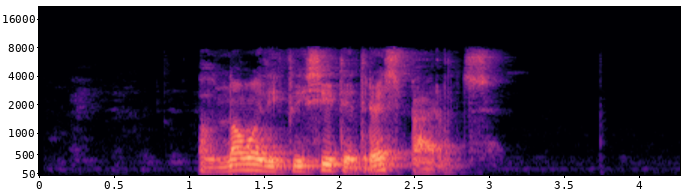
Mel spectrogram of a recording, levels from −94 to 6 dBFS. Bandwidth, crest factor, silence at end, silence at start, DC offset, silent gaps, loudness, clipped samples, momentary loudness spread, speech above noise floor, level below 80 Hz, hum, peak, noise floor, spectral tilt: 8.2 kHz; 18 dB; 1.25 s; 1.05 s; under 0.1%; none; -18 LUFS; under 0.1%; 17 LU; 59 dB; -58 dBFS; none; -2 dBFS; -77 dBFS; -5 dB/octave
